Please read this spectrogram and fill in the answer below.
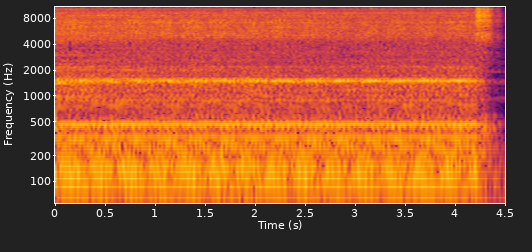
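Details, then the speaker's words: Older Parkside PKO24B2 24-litre non-silent compressor: loud, steady motor drone with constant hum and faint high tone, winding down at the end; too loud for livestreaming but normal running. "you can hear the problem. During a live stream, that's a bit too loud."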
